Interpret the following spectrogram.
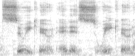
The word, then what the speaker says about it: Suicune: Honestly, sometimes I ignore the way people mispronounce certain Pokemon because sometimes they do it intentionally to bait a reaction. Yeah, definitely. Suicune is one where I hear people still call it Suicune, and I'm like, what?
